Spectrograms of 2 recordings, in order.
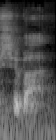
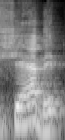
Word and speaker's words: Chabot: now first of all listen to how he pronounced this guy's name he says congressman Steve Shabbat in fact nah I'm from Ohio I know who congressman Steve Chabot is but Donald Mullen called him Steve Shabbat okay but watch this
